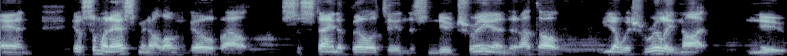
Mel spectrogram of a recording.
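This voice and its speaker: The speaker talks at a moderate pace with a Southern US accent, the loudness swinging widely from moment to moment. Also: man. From US South, small cotton mill village. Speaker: apparel company executive. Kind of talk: interview.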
